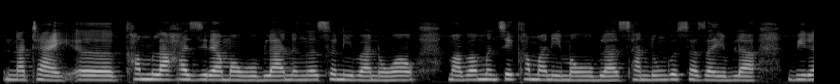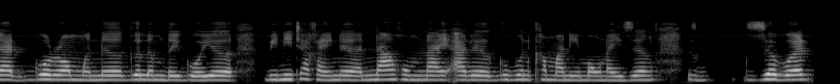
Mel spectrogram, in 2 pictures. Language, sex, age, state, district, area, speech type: Bodo, female, 30-45, Assam, Chirang, rural, spontaneous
